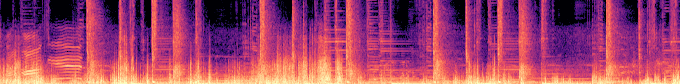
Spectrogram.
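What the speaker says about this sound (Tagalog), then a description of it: "Ang hangin." Wind blows hard across the microphone in Laurel, Batangas, with loud, continuous buffeting and thumping gusts under scattered talk.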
